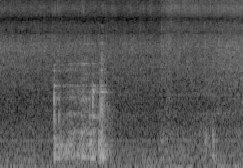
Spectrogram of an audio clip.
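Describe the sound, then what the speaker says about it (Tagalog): Onion dropped into a hot pan with tomato already cooking: a steady sizzle throughout, with a brief burst of stirring and clatter near the start, close by and without speech. "Lalagay na ang sibuyas."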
